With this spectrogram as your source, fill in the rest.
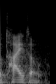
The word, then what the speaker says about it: Taito: but again ta Tio I say tao because uh people say why do you say it like that uh my arcade games like the ATT track mode on a couple of games uh it goes TI to so that's why I go TI to uh but you can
